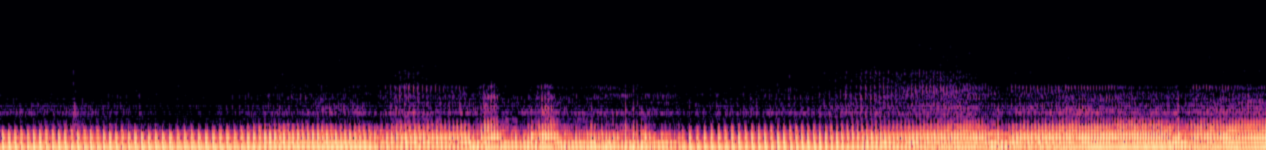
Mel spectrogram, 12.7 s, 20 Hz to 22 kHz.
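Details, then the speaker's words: 2004 Suzuki DRZ400S single on a road test, stock 22.5 pilot jet, fuel screw four turns out, irregular crackles and pops at low-end throttle; runs better but still lean on the low end. "Yeah, it definitely feels better. It's still a little bit lean on the low end, hence the cracking popping."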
